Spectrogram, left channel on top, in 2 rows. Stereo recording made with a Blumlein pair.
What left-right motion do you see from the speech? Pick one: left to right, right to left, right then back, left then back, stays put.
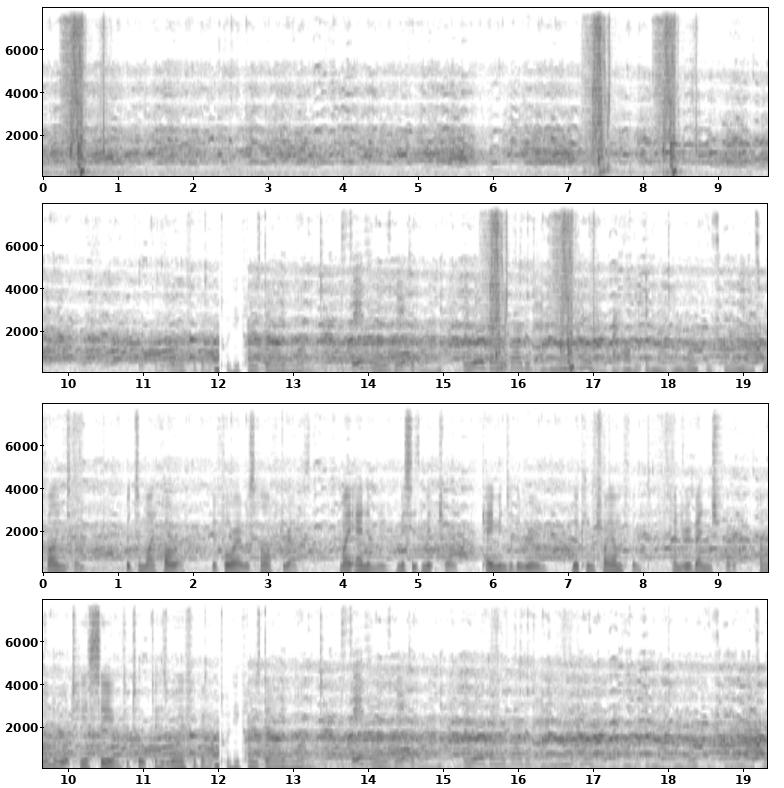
right to left.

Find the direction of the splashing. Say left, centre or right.
left.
